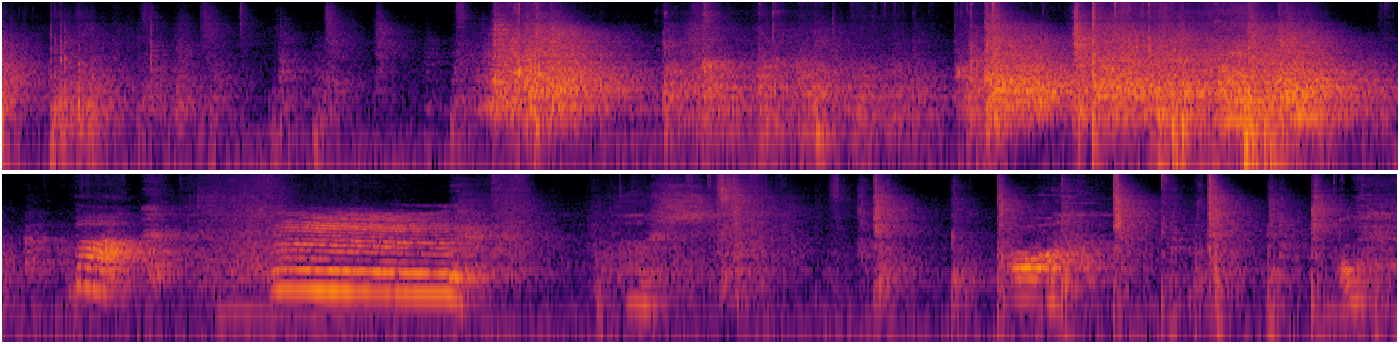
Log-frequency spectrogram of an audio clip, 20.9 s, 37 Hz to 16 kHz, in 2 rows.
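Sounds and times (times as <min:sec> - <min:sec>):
thumping on concrete floor: 0:07.1 - 0:10.4.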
